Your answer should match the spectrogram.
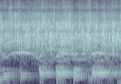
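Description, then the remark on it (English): An audience claps their hands in praise of God in a dense, steady wash of applause, with a low sustained musical tone, like an organ, holding and shifting pitch underneath. “Come on, clap your hands one more time.”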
